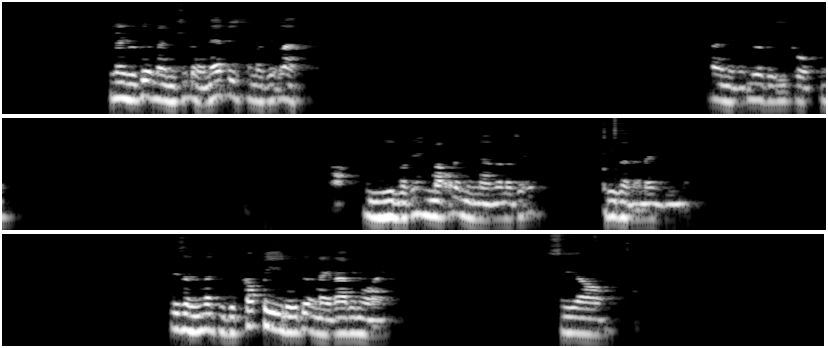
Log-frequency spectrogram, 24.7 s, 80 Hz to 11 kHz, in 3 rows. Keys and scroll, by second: 2.8 Escape, 5.9 Escape, 10.4 Escape, 14.2 typing, 22.1-22.9 typing.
